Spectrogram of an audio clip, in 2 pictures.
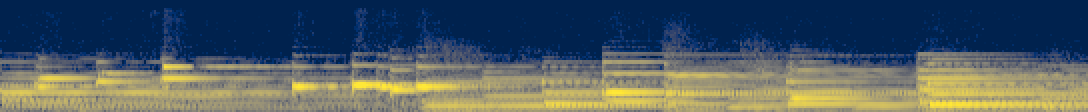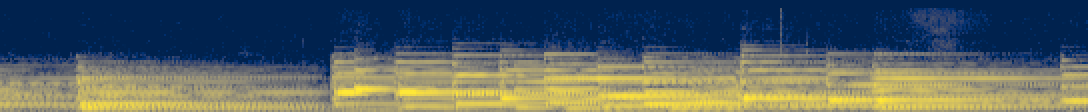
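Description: Background piano music: slow notes and held chords that fade after each strike.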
